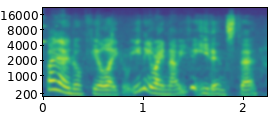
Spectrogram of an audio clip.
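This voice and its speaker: A woman voicing a gentle, sorrowful elderly grandmother, speaking in a soft, hushed, lowered voice. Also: big pitch swings, fast talker. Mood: tender.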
